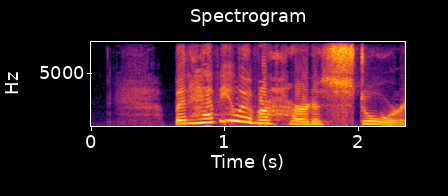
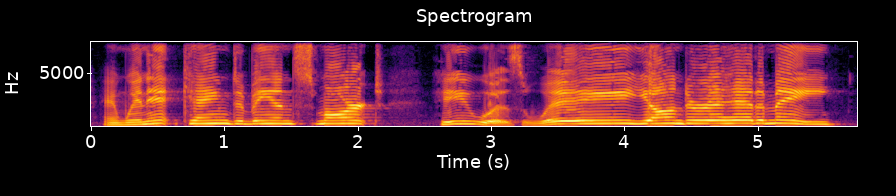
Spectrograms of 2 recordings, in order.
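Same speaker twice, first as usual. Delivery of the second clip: Alston's voice; 5 semitones higher, 4 dB louder than usual. Acted. Alston bragging about his friend's long limbs, in a raised country-boy voice. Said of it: "Alston would say later".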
